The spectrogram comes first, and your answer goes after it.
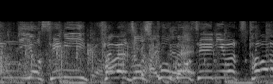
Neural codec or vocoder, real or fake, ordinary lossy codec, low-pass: none; real; none; none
